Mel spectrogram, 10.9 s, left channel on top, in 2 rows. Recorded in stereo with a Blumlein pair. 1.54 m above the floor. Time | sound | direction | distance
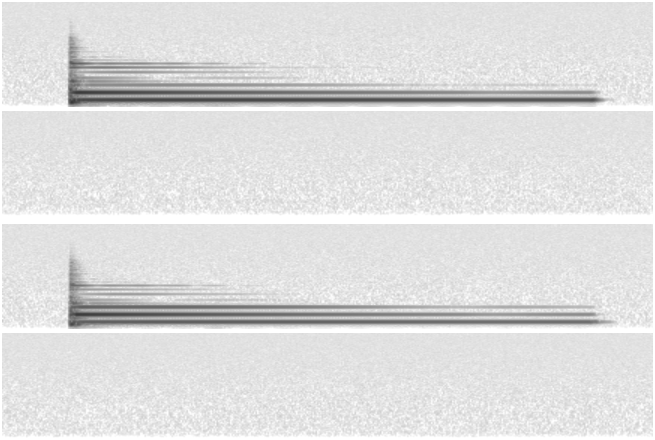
0.6 | a guitar | 25° left | 1.6 m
